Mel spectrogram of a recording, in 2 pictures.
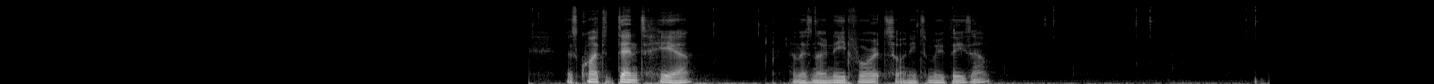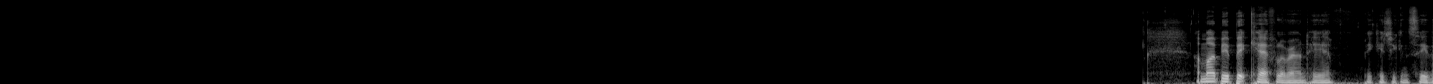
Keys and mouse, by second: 0.0 click, 0.5 g, 0.7-1.1 drag, 1.4-1.8 drag, 1.6 g, 1.8 right click, 2.0 right click, 2.2 g, 2.9 right click, 2.9 g, 3.2 right click, 3.5 click, 3.7 right click, 3.9 g, 4.3 middle click, 5.4 middle click, 9.9 g, 10.5-11.4 drag, 11.8 g, 12.7 middle drag, 13.6 click, 13.6-17.3 typing, 14.4 drag, 14.7 middle click, 14.9 click, 15.1 click, 15.8-16.3 drag, 17.1 click, 17.3 drag, 17.6 click, 18.3 right click, 18.6-20.4 typing, 18.9 click, 19.5 click, 20.5 click, 20.7 middle click, 20.9 click, 21.4 right click, 21.7 right click, 22.5 right drag, 22.5 g, 22.9 drag, 23.2 right click, 23.3 drag, 23.7-24.6 drag, 23.7 g, 25.3 ctrl+z, 27.8-28.6 middle drag.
